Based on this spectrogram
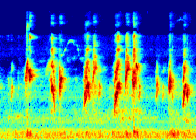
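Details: Red-whiskered bulbul in morning voice-training song, delivering separate rich, slurred two-note phrases at irregular intervals, some louder and more emphatic than others.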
